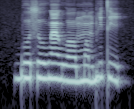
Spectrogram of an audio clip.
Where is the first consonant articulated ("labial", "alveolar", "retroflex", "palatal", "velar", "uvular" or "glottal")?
labial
